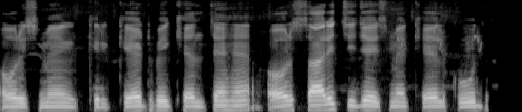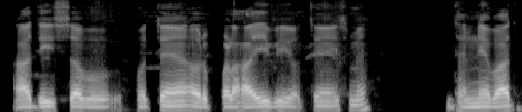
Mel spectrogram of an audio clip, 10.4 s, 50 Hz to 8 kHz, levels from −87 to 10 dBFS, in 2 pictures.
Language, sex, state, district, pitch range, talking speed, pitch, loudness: Hindi, male, Bihar, Lakhisarai, 105-115 Hz, 125 wpm, 110 Hz, -17 LUFS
